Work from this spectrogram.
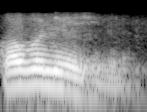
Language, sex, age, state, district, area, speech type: Bengali, male, 45-60, West Bengal, North 24 Parganas, urban, conversation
